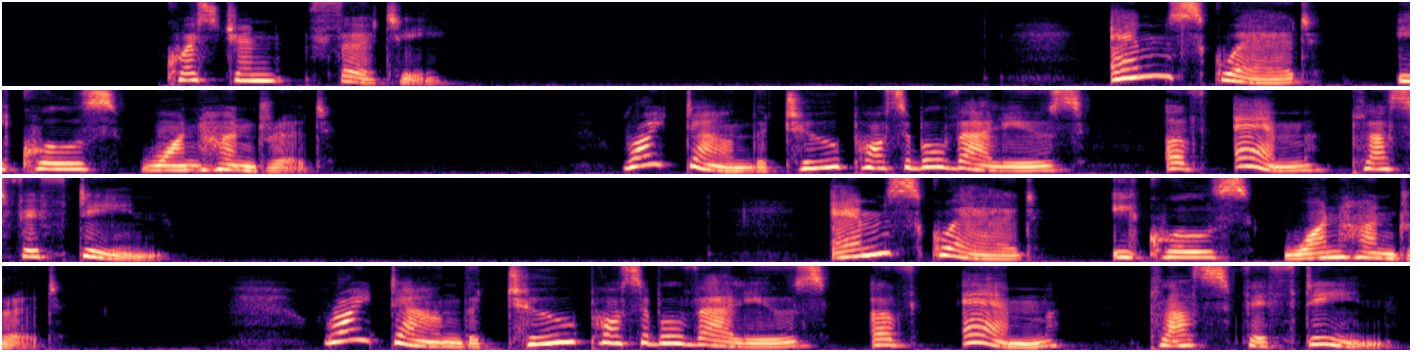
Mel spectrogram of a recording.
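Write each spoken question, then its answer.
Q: Write down the two possible values of M plus 15.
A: 25 and 5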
